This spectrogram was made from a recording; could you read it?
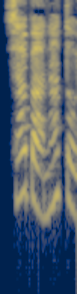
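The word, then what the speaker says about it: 謝花: シャバナさん、感謝の謝に花と書いてシャバナと読みます。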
